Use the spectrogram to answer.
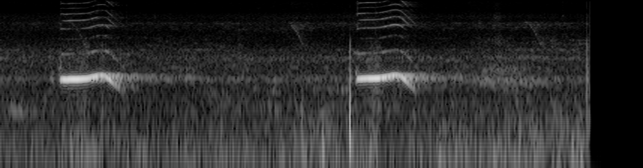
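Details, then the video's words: Cuckoo calling: two loud whistled notes, each sliding up then dropping away, about two and a half seconds apart, over a faint hiss. "Sound of nature The Cuckoo"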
